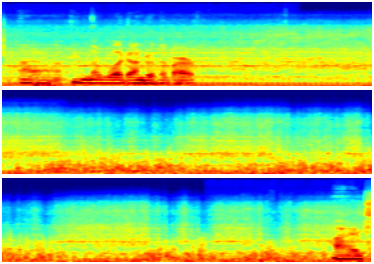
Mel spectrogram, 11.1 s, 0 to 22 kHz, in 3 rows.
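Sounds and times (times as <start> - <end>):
sawmill engine running: 0.0 - 6.0, 9.5 - 11.0.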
